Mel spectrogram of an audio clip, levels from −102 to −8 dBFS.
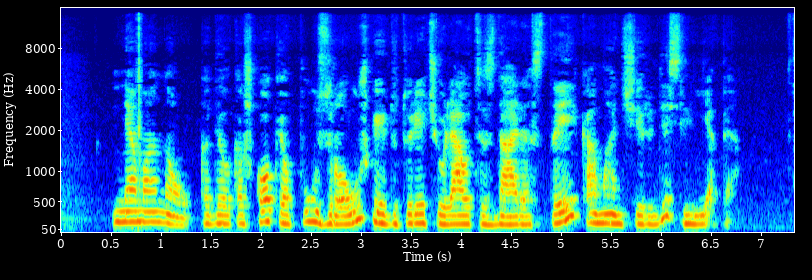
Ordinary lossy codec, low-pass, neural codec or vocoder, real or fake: AAC, 64 kbps; 14.4 kHz; vocoder, 48 kHz, 128 mel bands, Vocos; fake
